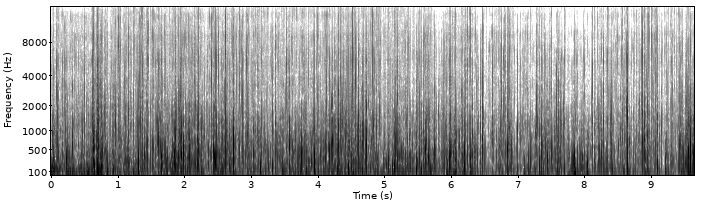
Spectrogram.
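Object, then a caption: Cling-film-covered metal mesh microphone head. Long green nails on both hands scratch and lightly tap a metal mesh microphone head wrapped in cling film. The result is a dense, continuous crinkling scratch with many quick, dry taps scattered through it, mostly low and mid in tone.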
